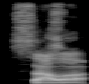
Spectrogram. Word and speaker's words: Saleh: Matt LaFleur and Robert Saleh, I always say his name.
